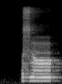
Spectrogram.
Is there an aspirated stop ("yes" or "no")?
no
